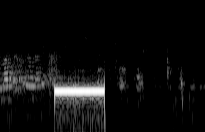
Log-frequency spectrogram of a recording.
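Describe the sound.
A telephone ringback tone sounds while a call is being placed: one steady, low electronic beep lasting about a second. It comes between stretches of talk and cuts off cleanly, with quieter voices after it.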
